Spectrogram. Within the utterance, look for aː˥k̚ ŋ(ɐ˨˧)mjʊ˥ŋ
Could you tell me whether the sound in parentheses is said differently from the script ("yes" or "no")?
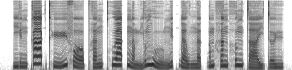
yes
